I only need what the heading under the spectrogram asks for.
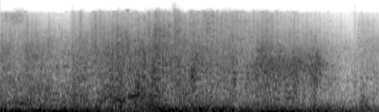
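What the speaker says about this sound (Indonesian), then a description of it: "tiba-tiba terjadi ledakan susulan yang sangat dahsyat" A loud, sustained roaring blast of a film's massive secondary explosion, with dense rumbling that fills the whole clip, fading slightly near the end.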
